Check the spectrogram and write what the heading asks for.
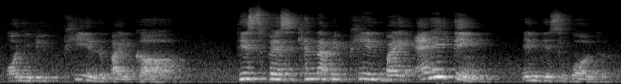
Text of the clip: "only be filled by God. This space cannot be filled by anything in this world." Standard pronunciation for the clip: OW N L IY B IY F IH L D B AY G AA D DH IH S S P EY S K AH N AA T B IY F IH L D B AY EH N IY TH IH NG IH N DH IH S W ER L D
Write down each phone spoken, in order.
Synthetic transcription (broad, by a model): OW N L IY B IY P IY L D B AY G AA D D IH S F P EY S K AH N AA T B IY P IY L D B AY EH N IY T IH NG IH N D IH S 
